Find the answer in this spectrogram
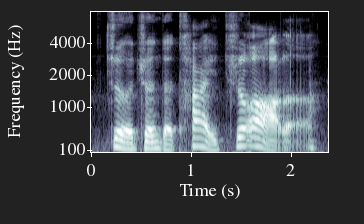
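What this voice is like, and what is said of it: Imitated mainland Beijing-style accent. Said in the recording (Chinese): “要认真听啊，因为这个必须有一些语调上的转换 ... 模仿一下大陆人的口音，就是呃，有点比较北京的那种感觉 ... 也可以讲的慢一点”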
